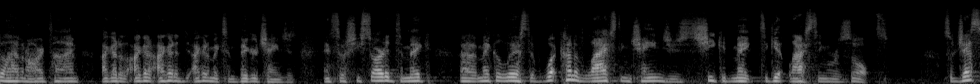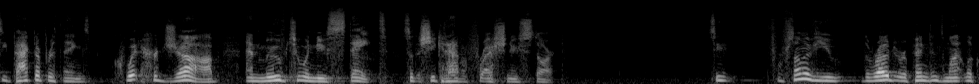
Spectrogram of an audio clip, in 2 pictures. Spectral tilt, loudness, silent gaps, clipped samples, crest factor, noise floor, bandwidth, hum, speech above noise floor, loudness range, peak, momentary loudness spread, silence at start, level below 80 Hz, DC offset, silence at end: -6 dB/octave; -29 LUFS; none; under 0.1%; 22 dB; -68 dBFS; 14.5 kHz; none; 39 dB; 7 LU; -8 dBFS; 14 LU; 0 s; -62 dBFS; under 0.1%; 0.05 s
